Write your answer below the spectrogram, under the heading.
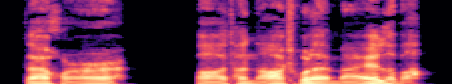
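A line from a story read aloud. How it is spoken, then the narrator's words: Heavy sigh. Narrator (Chinese): 毛二爷长叹一声，说道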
